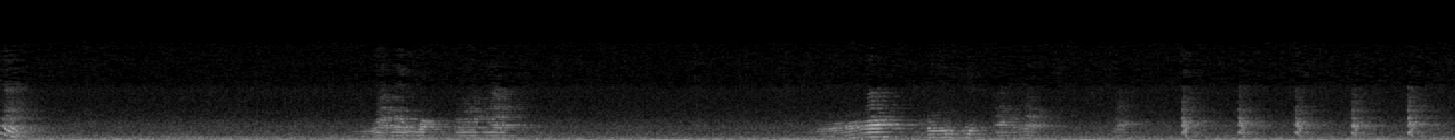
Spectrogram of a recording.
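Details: Talking pet parrot in a home setting, mimicking Malayalam speech: two brief voiced phrases with bending, stacked tones a couple of seconds apart, followed by a quick series of crisp clicks, low electrical hum throughout.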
